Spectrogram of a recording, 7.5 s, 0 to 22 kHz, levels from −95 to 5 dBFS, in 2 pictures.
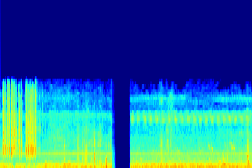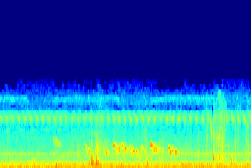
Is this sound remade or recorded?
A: recorded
